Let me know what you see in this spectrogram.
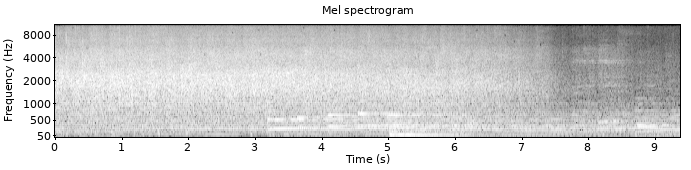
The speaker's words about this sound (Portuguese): Você pode dar um beijo na sua Bíblia e aplaudir bem forte o nome de Jesus nessa noite.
